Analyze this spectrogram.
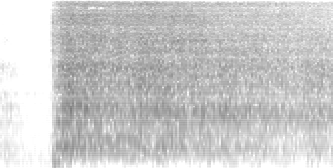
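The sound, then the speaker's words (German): A long, audible breath out during a breathing exercise: a steady, breathy hiss that starts abruptly and holds for about two seconds, fading slightly toward the end, with no talking. “Daher ist es wichtig, so richtig hörbar beim Ausatmen diese Atmung mit”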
